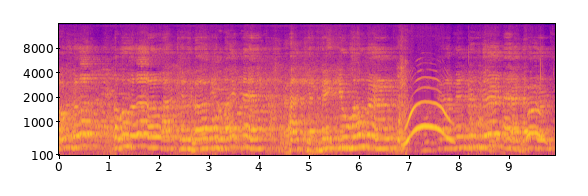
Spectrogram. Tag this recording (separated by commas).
Male singing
